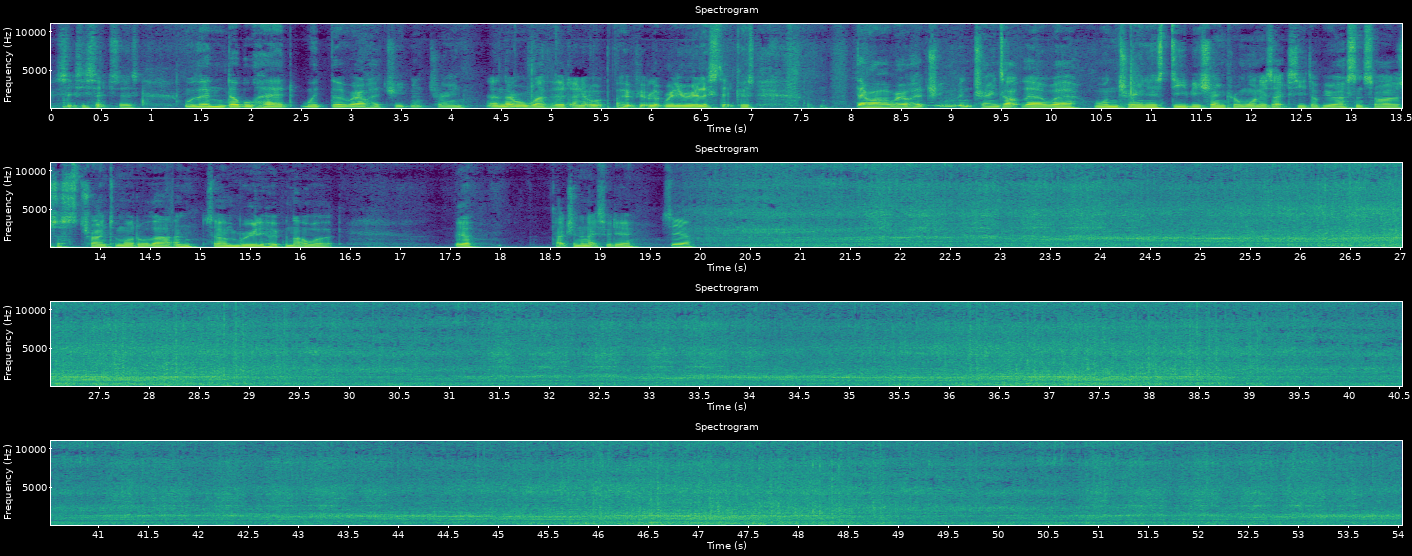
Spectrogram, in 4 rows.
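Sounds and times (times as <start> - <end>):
model trains whirring on rails: 19.8 - 54.0.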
